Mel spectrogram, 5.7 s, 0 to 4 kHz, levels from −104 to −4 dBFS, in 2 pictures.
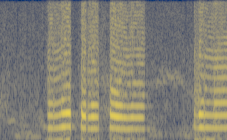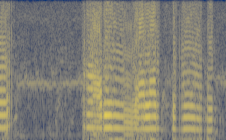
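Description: From start to finish the speech sounds harsh and gritty, with levels that jump unevenly, some parts too loud and others oddly thin. The pauses never fall silent and stay filled with hiss. The top of the band stops near 4 kHz, consistent with 8 kHz telephone coding. The cause is mu-law and A-law mixed up: audio coded with G.711 mu-law was decoded as A-law, so each logarithmic code maps to the wrong level and the quietest samples land well above silence.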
